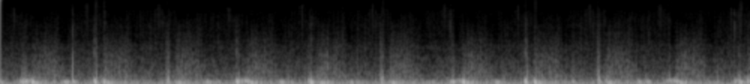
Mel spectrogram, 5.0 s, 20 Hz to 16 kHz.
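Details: Simulated womb sound used as a baby sleep aid: steady, muffled low heartbeat thumps in pairs, about 85 a minute, under a soft whooshing white-noise hum; heartbeat as heard in the womb.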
